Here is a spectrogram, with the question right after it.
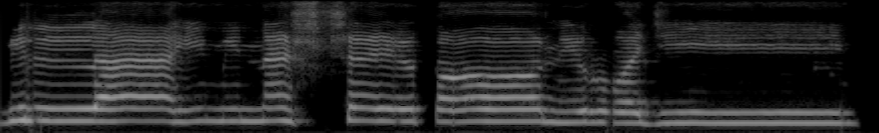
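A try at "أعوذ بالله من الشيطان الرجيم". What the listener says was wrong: Ya, ditahan dulu ya untuk yang huruf-huruf yang ditasydid, ditahan dulu sekitar satu harokat. A'udzu, terutama huruf shin tadi kan sifatnya rokhoah, jadi agak lama. A'udzu billahi minasyaitonir rajim. Minasyaitonir rajim. Huruf ya yang disukun itu i sekali ya Ibu, jangan sampai miring e. Syaitoni.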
